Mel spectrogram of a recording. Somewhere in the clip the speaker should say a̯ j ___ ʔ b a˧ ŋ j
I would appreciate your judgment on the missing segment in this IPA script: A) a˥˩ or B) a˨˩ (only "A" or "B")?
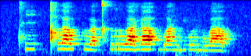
A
